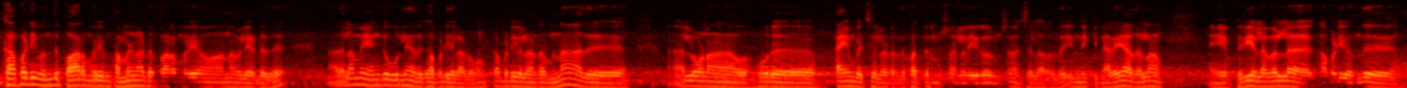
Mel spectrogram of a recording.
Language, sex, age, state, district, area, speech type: Tamil, male, 30-45, Tamil Nadu, Thanjavur, rural, spontaneous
